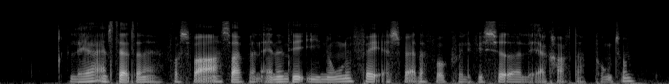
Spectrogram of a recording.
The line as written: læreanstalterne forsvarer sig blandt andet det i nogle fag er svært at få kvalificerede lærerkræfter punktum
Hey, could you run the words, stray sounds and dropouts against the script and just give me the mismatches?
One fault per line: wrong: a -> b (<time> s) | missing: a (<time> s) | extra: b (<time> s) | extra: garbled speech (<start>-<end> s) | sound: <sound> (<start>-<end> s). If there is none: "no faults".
no faults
